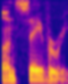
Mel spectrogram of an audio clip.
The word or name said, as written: unsavory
